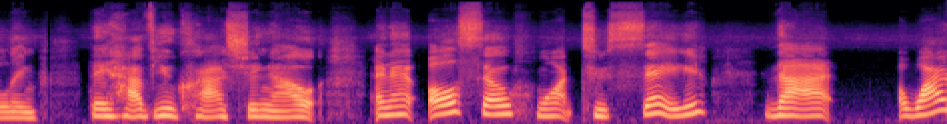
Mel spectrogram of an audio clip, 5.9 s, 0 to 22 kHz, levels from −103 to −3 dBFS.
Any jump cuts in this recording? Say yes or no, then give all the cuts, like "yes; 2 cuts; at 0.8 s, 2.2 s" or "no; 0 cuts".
no; 0 cuts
